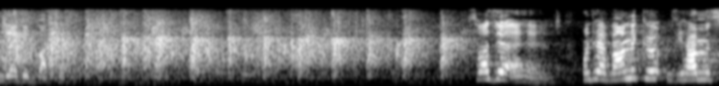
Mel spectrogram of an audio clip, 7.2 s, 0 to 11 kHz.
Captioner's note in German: Beifall bei dem BÜNDNIS 90/DIE GRÜNEN und der CDU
